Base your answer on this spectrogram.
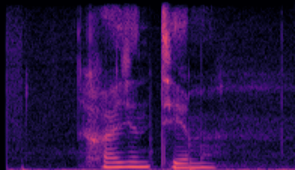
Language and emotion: Russian, neutral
